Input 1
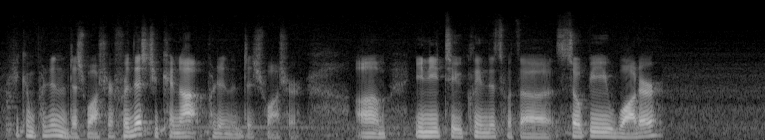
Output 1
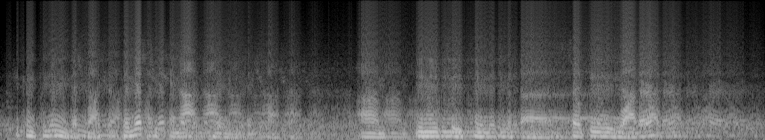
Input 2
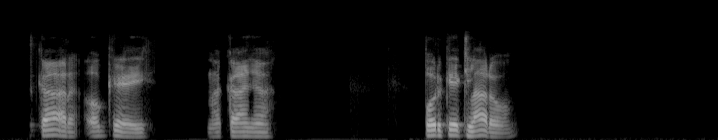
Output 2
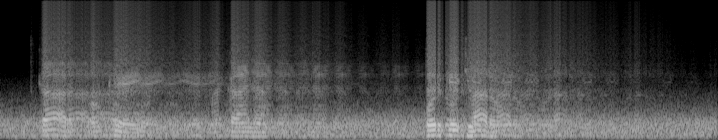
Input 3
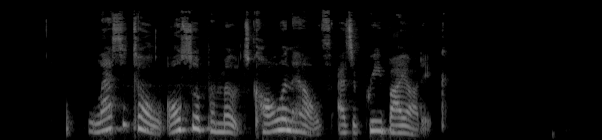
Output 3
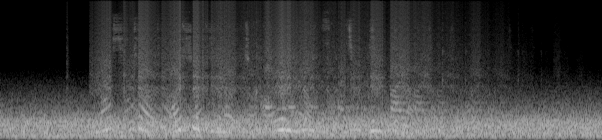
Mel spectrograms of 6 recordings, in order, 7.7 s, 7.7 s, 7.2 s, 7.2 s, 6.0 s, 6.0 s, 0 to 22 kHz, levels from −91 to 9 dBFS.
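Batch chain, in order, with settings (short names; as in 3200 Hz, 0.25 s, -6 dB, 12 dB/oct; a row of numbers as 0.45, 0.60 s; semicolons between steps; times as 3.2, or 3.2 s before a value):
regenerating reverse delay 0.4 s, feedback 49%, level -10 dB; tilt -3.5 dB/oct; gate with hold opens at -52 dBFS; in parallel at -7 dB: sample-rate reducer 2000 Hz, jitter 20%; on the sum: band noise 93–540 Hz -33 dBFS; on a send: feedback echo 0.231 s, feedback 38%, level -7.5 dB; on the sum: match loudness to -23 LUFS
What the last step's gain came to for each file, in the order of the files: -4.5, +4.0, +8.0 dB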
